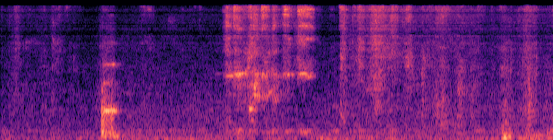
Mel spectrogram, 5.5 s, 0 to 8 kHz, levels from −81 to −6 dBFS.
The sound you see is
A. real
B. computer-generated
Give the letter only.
B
